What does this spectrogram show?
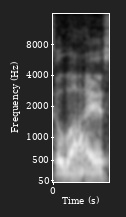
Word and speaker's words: Elias: that in my head I had the same thing with Mike Elias I thought it was Ellas for a while and I would mix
